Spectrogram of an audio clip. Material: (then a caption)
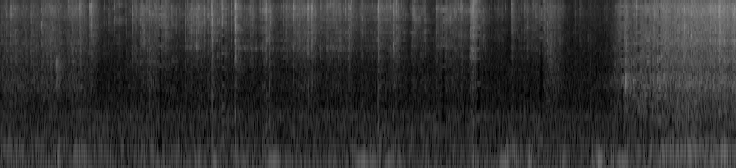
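Paper. Fingertips and nails scrunch and crush brown crinkle-cut kraft paper shred filler resting on a foam sheet. They make a steady, irregular stream of dry, bright crinkles and crackles over a soft low rustle. The sound grows denser and louder in the final second as the crushing builds.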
